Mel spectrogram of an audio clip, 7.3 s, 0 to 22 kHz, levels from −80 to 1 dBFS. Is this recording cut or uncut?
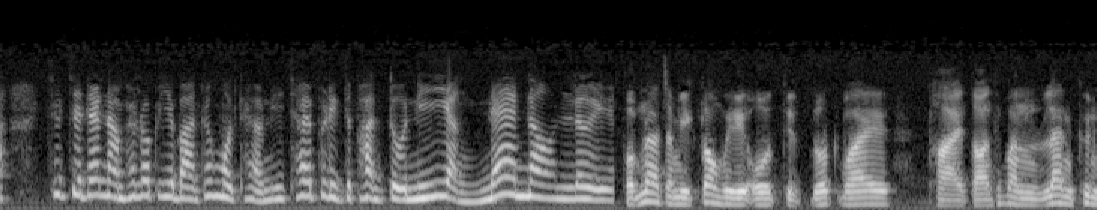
cut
